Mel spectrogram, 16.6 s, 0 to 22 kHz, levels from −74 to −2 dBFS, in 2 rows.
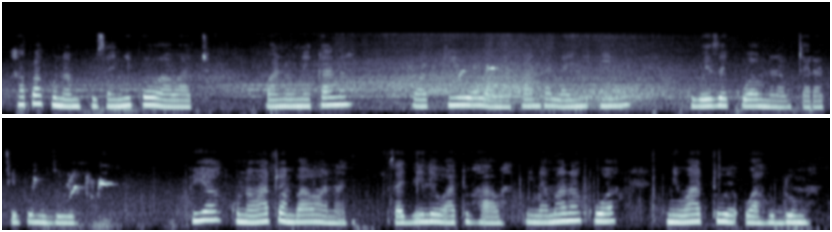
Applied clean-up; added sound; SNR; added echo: none; Truck; 12 dB; none.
